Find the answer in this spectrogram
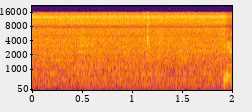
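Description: Steady hiss of a Hansvedt DS-2 benchtop wire EDM running an edge find, the wire feeding as the machine searches for the part's edge.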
